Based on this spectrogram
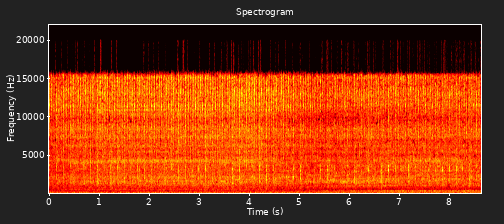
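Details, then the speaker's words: Audi TT MK1 hybrid turbo install, after sheared timing belt replaced with new racing belt; starts right up but idle chugs and stumbles unevenly, missing on a cylinder — misfire at idle, owner suspects bent valves. "she starts right up but you hear miss fern here"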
